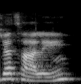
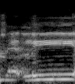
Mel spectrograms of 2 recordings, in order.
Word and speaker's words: Jatali: My name is Jatali.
